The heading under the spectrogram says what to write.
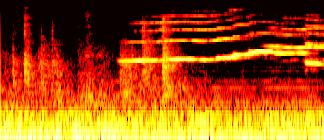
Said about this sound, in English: I'll just open the door.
